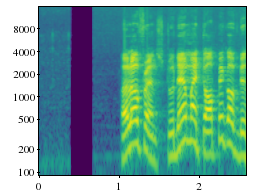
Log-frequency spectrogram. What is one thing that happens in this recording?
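A young man speaks with animation, close up.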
